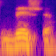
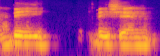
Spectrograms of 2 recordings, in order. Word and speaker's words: Veshin: sorry about the pronunciation so it's veeshim right so yeah it's like vegan and then shin is um a chinese word that means heart so it's like v v shin which is vegan heart okay perfect that's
